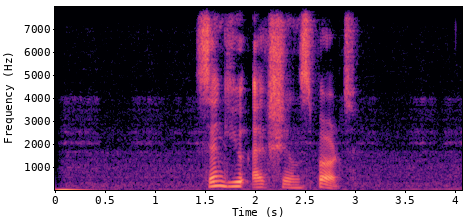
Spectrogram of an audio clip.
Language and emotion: Russian, neutral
